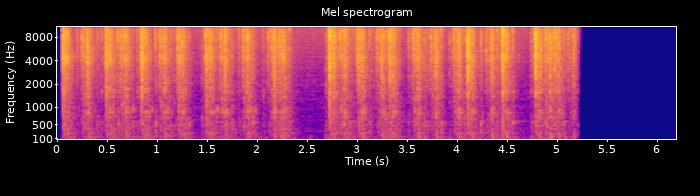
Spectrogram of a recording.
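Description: Typewriter keys clacking in quick, irregular strokes, with a brief pause about halfway through, stopping about five seconds in.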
